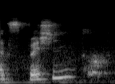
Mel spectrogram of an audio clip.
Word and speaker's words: expression: And finally, expression. It has 3 syllables, and the stressed is the second one.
